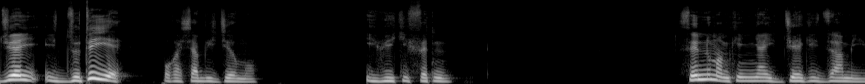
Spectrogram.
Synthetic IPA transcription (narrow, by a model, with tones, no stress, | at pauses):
d͡ʒe˦˨i˨d͡zo˨ti˦je˨ | po˨ka˨ʃa˦bi˨d͡ʒe˦˨mo˨ | i˨wi˦ki˦fe˦ti˦n | se˦nu˦ma˨mki˦ɲa˦i˨d͡ʒu˦e˦k̬i˦d͡za˦mi˨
